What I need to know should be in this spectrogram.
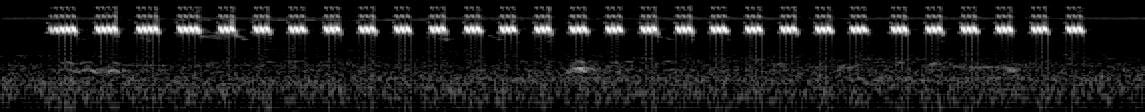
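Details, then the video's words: Insects chirp in the sunset in a brisk, metronome-like run of high chirps, roughly four per second, over a thin continuous high tone, starting after a brief silence and ending cleanly. "Listen to insects chirping in the sunset"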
